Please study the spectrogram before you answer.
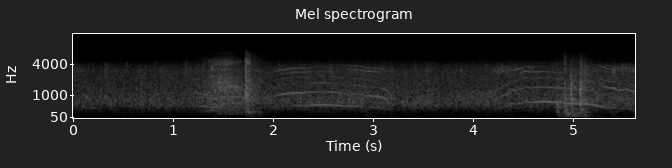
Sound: door opens and closes

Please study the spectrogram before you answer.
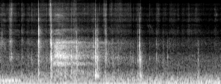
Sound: Jake sighs

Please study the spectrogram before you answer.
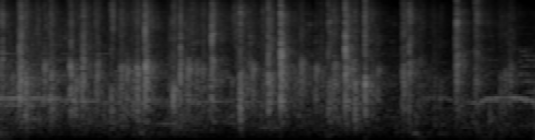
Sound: cheering

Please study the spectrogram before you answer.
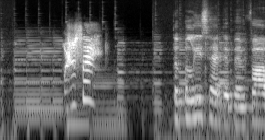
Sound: voiceover

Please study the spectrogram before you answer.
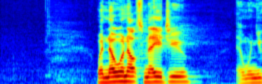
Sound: none

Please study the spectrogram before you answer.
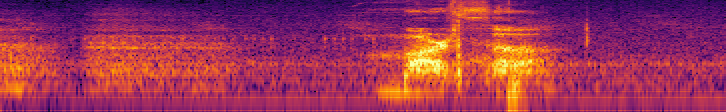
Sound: heavy breathing; heavy breathing

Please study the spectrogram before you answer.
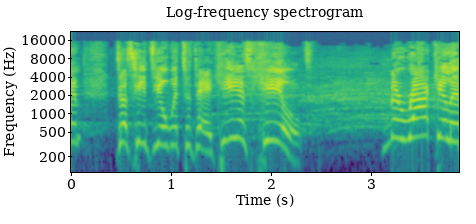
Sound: crowd cheering

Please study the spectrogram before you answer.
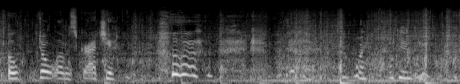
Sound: laughing

